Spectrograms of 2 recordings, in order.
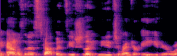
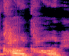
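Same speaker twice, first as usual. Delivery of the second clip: urgent order; 7 semitones higher, 4 dB louder than usual. Retold or imitated. Aunt urgently orders a call.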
